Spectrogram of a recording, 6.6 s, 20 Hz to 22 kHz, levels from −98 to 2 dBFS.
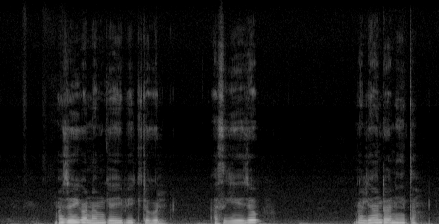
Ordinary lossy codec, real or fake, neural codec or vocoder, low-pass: none; real; none; none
